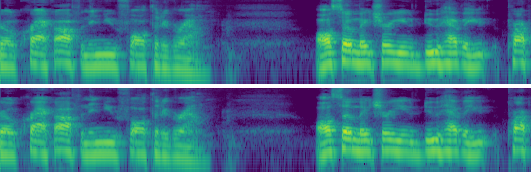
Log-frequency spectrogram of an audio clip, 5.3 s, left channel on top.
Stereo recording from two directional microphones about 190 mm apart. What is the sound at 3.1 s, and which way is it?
Speech, 30° left (ahead or behind).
